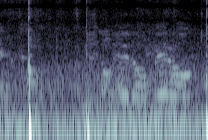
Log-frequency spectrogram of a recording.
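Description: A volleyball struck by hand twice: a loud thump, then a softer one about half a second later, with voices of players and onlookers.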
